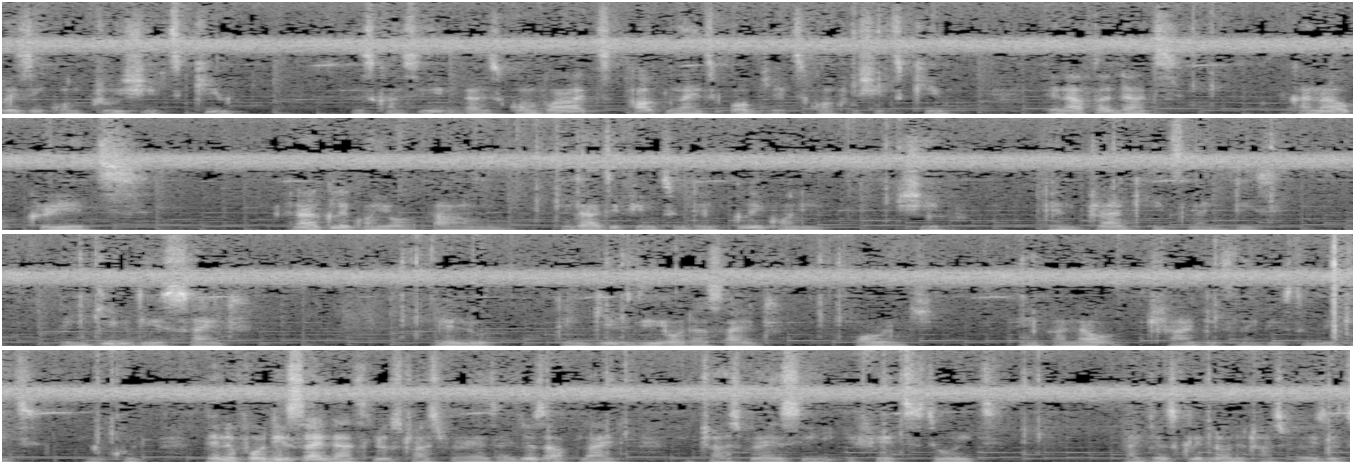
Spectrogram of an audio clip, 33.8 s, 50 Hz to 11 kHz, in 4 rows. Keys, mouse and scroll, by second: 25.4 space.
